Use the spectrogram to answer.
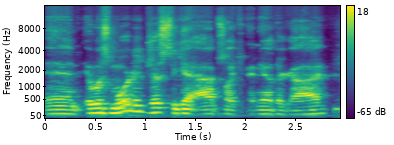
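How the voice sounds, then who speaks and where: The man's voice has a dark, mellow tone and a somewhat breathy quality. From Brazil. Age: 19. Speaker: fitness coach and social media creator. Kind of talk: casual chat.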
